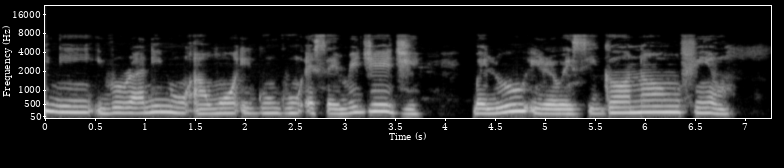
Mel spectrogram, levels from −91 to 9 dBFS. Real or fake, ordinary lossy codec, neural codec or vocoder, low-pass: real; none; none; none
